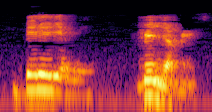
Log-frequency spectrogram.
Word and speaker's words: Villame: Villame. Yes. That's the correct pronunciation.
